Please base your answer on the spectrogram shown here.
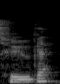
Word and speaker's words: hygge: I think it's pronounced hygge, which is the idea of sitting around or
